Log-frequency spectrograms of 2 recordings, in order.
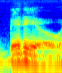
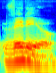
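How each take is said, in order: First: "video" pronounced "bidio"; Spanish-speaker slip, B opening "video". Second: Said in the usual way. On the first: Shown as a demonstration. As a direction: start "video" with a B sound. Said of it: "Spanish speakers will say". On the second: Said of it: "instead of vi-, video".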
